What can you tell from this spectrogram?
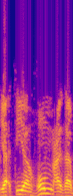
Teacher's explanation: Izhar shafawi, or the meme is pronounced clearly.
